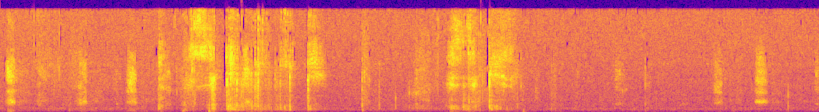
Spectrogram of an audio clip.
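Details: Pet dogs Sugar and Boo indoors, excited while waiting for snow and stirred up by a high-pitched growling noise from their owner; short sharp barks and yips come in irregular bursts over several seconds, then fade to a few scattered yelps.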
